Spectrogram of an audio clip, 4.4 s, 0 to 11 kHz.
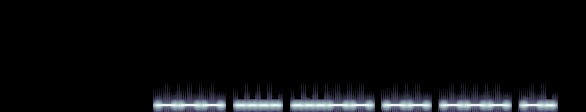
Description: Morse code, heard as a keyed tone, about 28 wpm, 700 Hz. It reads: OH3MON
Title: DXCC-100 Call Signs - 6 Characters - 28wpm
